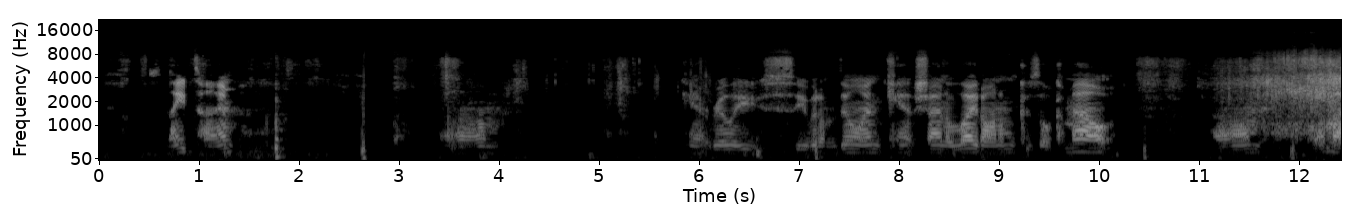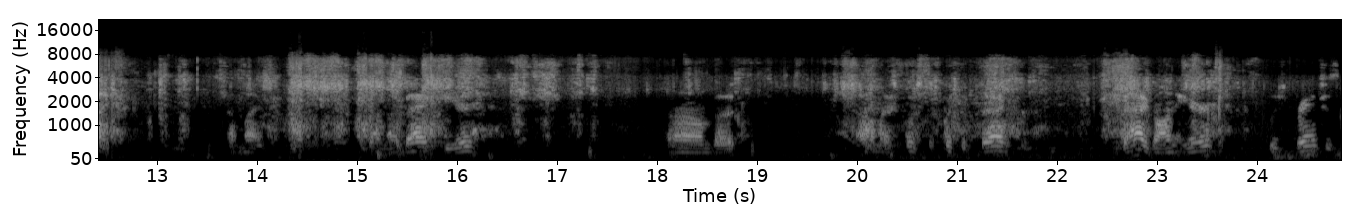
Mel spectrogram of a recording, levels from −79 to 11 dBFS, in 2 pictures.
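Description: Channel delay with comb filtering runs through the whole clip. One channel arrives late, by around 10 ms, and the two channels are then summed to mono. Content common to both cancels at evenly spaced frequencies. The first notch sits low, near 40 Hz, and more follow at regular steps up the spectrum. The notches never move. The result sounds hollow and phasey, and stays constant from start to finish.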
